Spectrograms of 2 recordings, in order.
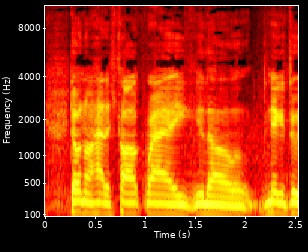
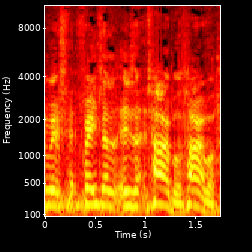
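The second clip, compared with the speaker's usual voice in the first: ordinary talk, nothing marked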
